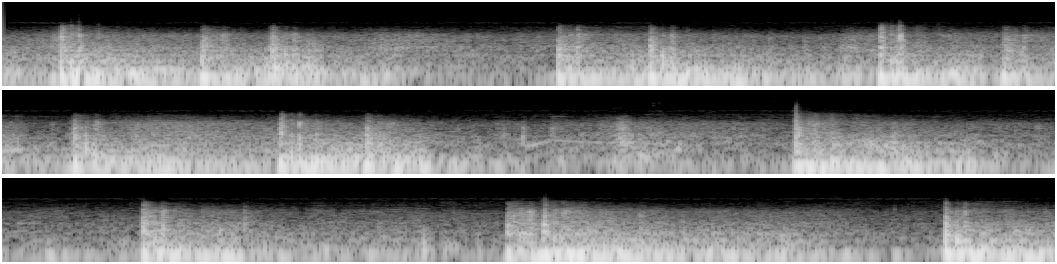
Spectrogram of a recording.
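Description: Firework sparks crackle and fizz.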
